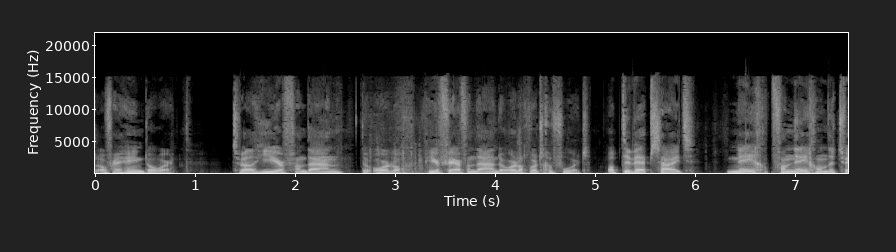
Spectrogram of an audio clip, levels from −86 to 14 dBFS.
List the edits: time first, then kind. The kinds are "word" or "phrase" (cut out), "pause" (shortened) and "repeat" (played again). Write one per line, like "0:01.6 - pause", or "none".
0:02.6 - pause
0:05.0 - pause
